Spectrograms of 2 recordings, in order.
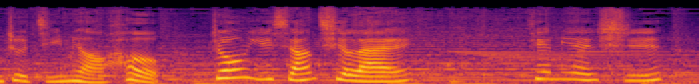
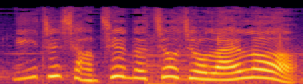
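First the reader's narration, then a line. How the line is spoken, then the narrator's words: Hurried. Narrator (Chinese): 妈妈匆匆忙忙说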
